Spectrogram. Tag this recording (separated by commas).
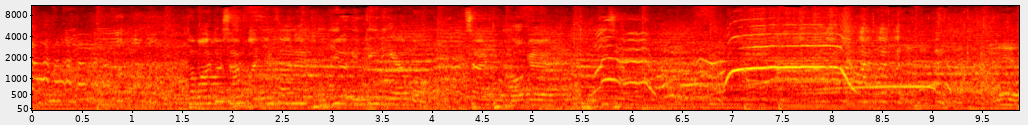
Music, Singing, Speech, Crowd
